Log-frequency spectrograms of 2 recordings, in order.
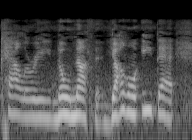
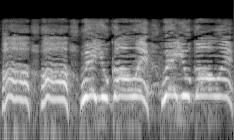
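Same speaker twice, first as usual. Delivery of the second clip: mock panic, very high, loud and drawn-out; 12 semitones higher, 16 dB louder than usual. Retelling a date's reaction to a reclining seat: imitating someone panicking. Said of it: "He start to panic".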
